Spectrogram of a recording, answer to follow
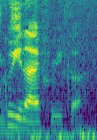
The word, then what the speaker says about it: Queen Ifrica: in Australia, we don't know often how to pronounce things. It's Queen Ifrica.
